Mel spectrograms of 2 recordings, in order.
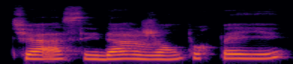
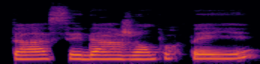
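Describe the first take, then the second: First: Tu is said in full before as. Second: Tu is shortened to t' before as.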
